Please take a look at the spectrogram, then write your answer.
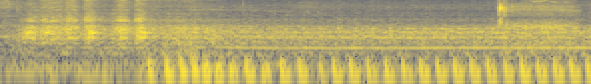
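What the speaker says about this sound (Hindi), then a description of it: "एक बार मैं आपको गाड़ी चालू करके दिखा देता हूँ।" A TVS motorcycle, recently fitted with a new fuel pump, starts and settles into a loud, close idle with an even, rapid putter of engine pulses.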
